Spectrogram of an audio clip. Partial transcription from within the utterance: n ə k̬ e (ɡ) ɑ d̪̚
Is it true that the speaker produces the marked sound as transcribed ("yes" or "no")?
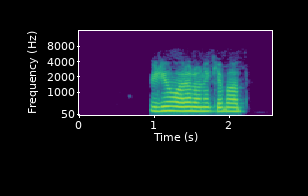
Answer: no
